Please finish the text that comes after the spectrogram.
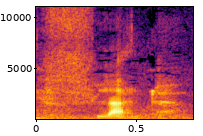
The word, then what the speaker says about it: flood: you with that word you need to say flood or floods simp of floods the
